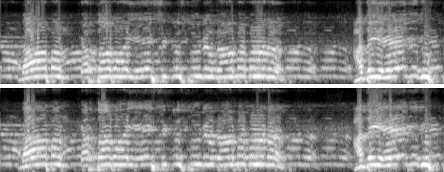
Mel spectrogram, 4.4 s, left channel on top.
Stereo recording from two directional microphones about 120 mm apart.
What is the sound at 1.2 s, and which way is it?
Speech, 55° left (ahead or behind).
